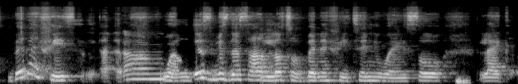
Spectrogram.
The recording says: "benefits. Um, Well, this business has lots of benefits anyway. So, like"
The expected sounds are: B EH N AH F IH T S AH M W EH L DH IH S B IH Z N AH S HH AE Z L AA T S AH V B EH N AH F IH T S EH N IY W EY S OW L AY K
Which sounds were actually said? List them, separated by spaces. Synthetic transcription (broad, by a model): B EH N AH F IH T S AH M W EH L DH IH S B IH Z N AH S HH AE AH L AA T AH V B EH N AH F IH T S EH N IY W EY S OW L AY K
